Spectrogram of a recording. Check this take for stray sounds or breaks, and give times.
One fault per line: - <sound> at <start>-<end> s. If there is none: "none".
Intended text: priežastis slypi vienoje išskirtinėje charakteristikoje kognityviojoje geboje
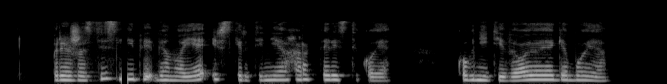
- dropout at 1.2-1.3 s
